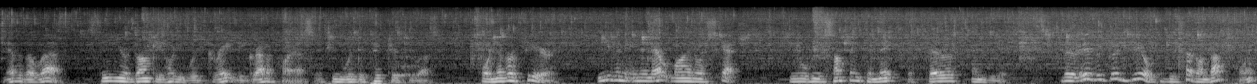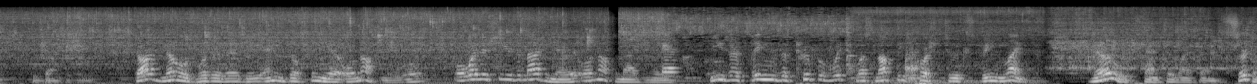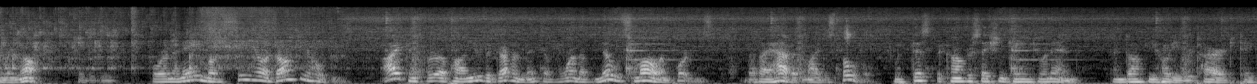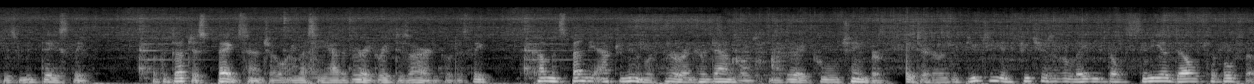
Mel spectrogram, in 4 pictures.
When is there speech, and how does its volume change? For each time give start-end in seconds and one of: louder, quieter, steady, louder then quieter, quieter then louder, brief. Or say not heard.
0.0-50.2 steady.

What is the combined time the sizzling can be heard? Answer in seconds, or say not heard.
50 s.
